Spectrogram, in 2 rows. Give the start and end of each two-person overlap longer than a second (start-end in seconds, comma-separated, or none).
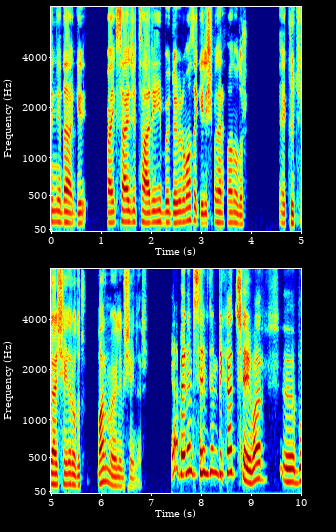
none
